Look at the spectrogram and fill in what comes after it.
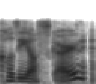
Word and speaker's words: Kosciuszko: Our tallest mountain is Mount Kosciuszko, and that's a very Australian pronunciation of a Polish name.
